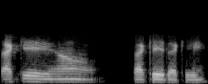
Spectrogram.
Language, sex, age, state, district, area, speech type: Assamese, male, 30-45, Assam, Sonitpur, rural, conversation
